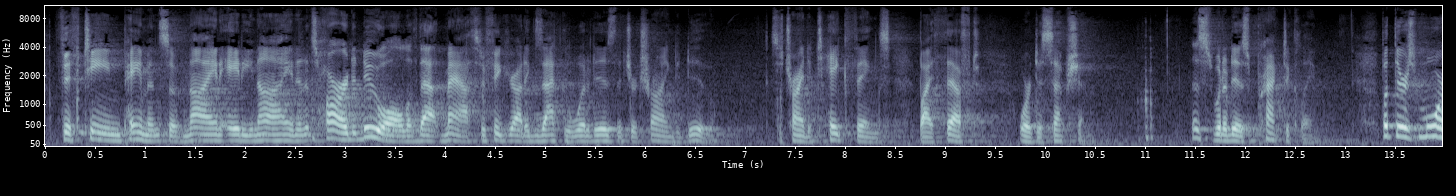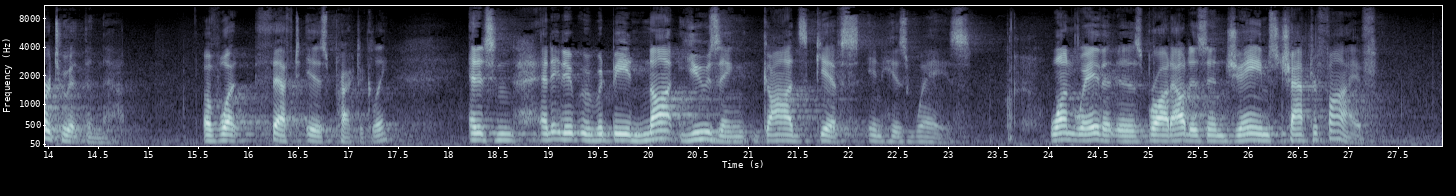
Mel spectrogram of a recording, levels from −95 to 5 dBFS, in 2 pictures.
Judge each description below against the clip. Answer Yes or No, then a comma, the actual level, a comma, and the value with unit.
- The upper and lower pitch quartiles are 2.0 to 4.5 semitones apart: Yes, average, 2.8 semitones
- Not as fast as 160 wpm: No, average, 165 wpm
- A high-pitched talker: No, medium, 140 Hz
